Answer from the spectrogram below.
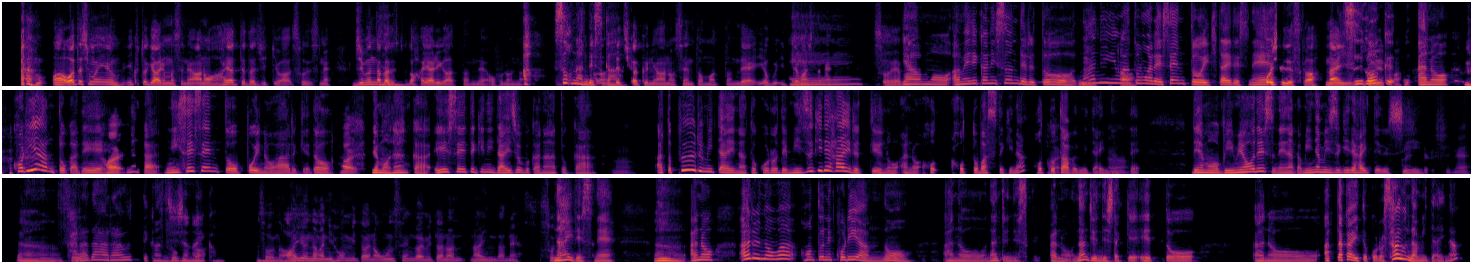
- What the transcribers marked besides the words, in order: cough; chuckle
- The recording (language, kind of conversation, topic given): Japanese, unstructured, 疲れたときに元気を出すにはどうしたらいいですか？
